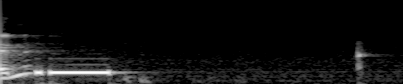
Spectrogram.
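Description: Telephone line tone: one steady beep of under half a second as the call connects, then silence and a short click just before the caller's line opens.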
